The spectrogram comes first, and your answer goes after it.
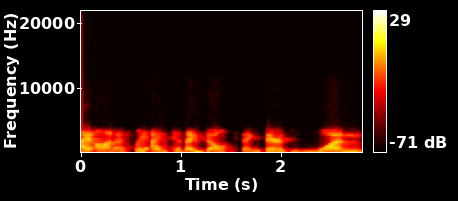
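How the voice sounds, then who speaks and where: The speaker is a woman with ordinary pitch variation. She talks very slowly. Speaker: personal trainer. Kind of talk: podcast interview. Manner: loud; talkative.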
